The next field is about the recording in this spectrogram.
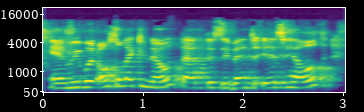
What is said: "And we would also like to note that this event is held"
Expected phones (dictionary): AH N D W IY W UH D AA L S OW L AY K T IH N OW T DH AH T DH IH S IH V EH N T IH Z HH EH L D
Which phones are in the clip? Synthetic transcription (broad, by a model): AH N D W IY W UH D AA L S OW L AY K T IH N OW T DH AH T DH IH S IH V EH N T IH Z HH EH L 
